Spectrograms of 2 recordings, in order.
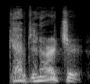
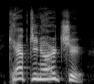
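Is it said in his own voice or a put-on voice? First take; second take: put-on voice; own voice. First: It is said in a put-on Damrus voice. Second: It is said in his own normal voice.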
